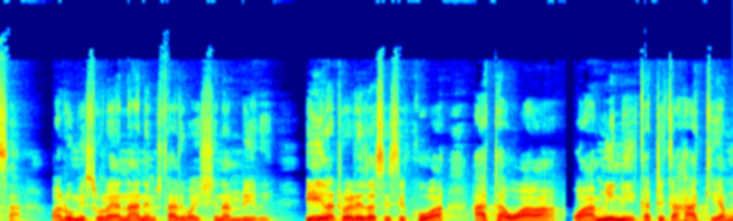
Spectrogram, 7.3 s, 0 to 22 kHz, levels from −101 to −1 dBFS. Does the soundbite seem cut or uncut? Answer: cut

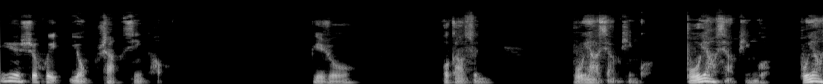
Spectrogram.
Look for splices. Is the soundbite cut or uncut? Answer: uncut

